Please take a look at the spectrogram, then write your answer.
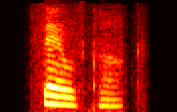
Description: {‘seılz,klɜ:rk} (Ουσιαστικό) ● πωλητής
